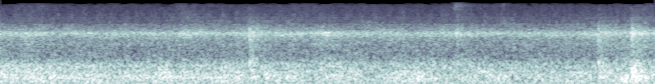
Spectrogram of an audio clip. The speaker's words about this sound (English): Can you experience this storm and taste emptiness? Can you hear emptiness in the sound of that wind?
